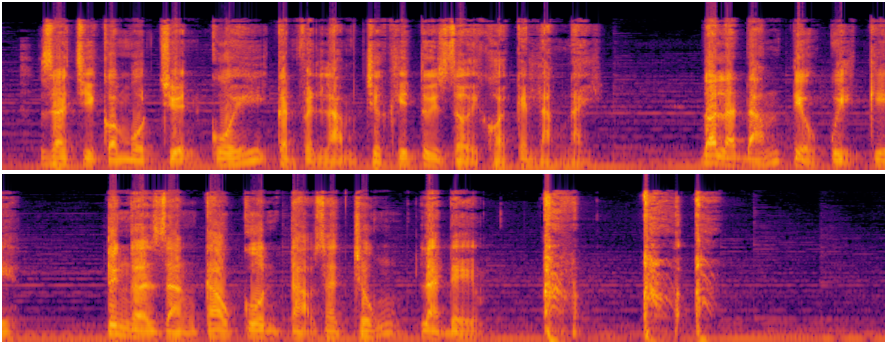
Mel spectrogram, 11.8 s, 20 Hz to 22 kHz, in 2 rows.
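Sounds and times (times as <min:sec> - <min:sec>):
speech: 0:00.2 - 0:04.0, 0:04.7 - 0:09.2
man coughing harshly while trying to speak: 0:09.5 - 0:10.8.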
